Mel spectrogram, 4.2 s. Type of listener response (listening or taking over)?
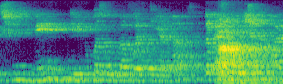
listening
